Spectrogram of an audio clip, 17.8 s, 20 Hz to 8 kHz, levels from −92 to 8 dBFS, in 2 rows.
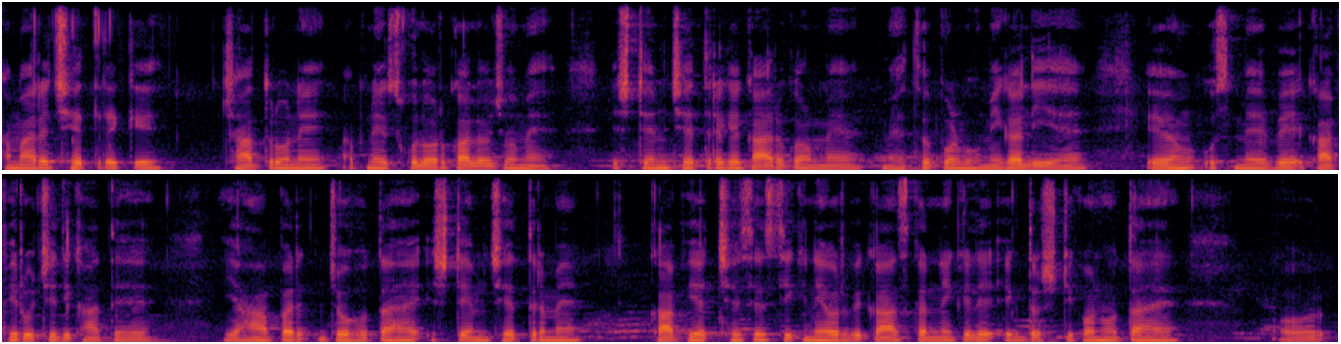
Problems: constant background noise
